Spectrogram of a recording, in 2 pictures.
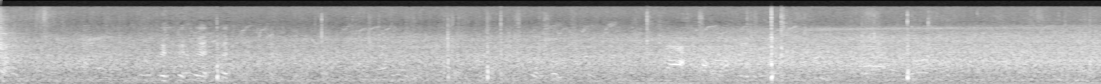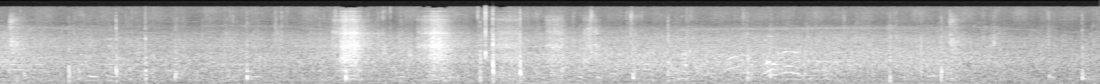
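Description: Sneakers scuff and squeak on the court.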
